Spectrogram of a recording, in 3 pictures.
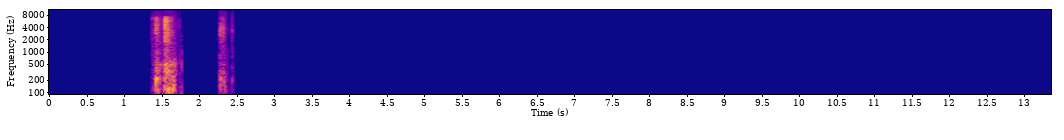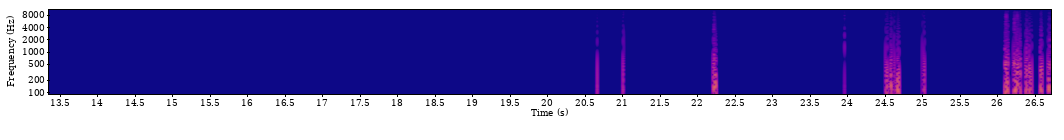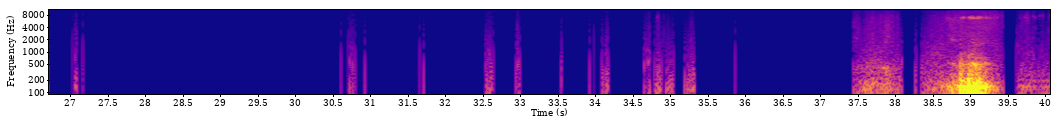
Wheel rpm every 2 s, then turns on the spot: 0, 0, 0, 0, 0, 0, 0, 0, 0, 0, 0, 0, 0, 0, 0, 0, 0, 0, 0, 0.
none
